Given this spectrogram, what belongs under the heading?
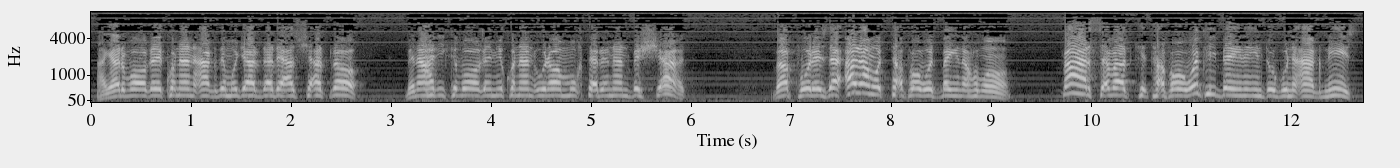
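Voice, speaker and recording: On a dull, lo-fi recording, a seminary teacher with a remarkably high voice recites passages from a classical Arabic legal text and explains them in casual, everyday language. To make his points stick, he tends to repeat them in several different ways.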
